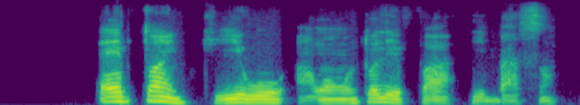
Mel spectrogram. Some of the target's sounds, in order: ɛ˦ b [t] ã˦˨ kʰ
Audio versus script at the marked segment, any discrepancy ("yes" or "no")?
no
